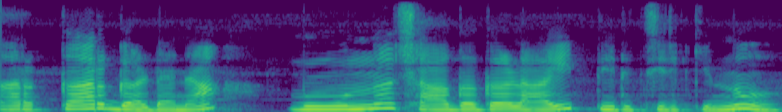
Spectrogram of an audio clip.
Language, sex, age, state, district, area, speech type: Malayalam, female, 18-30, Kerala, Wayanad, rural, read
